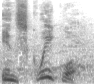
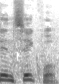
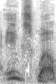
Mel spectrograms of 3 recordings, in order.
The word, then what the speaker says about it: INXSQL: I think it was Inqual. You mean INXSQL? That's in SQL.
